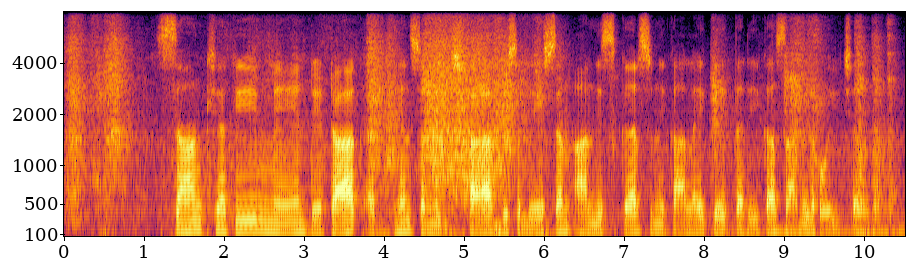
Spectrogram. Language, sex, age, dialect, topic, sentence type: Maithili, male, 18-24, Eastern / Thethi, banking, statement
